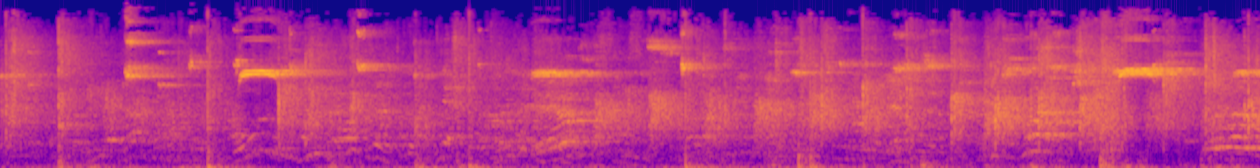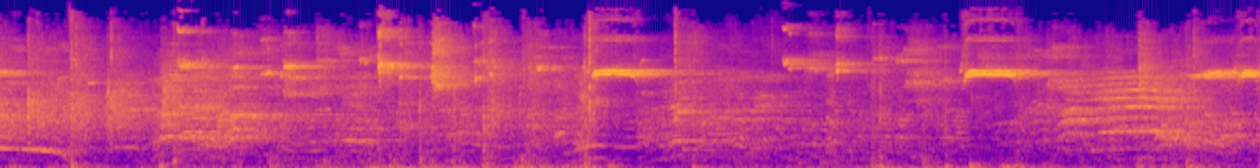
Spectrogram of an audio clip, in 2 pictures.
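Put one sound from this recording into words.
Men call out to each other across the court.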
